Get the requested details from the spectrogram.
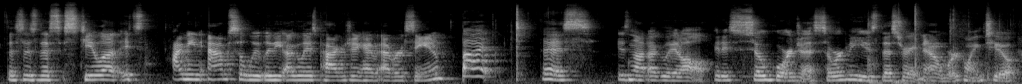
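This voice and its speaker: A woman's voice: medium pitch, normal speed, fairly bright tone. A woman beauty vlogger talking casually and confessionally, in a candid, empathetic way with emphatic asides. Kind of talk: casual confessional chat while doing makeup.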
